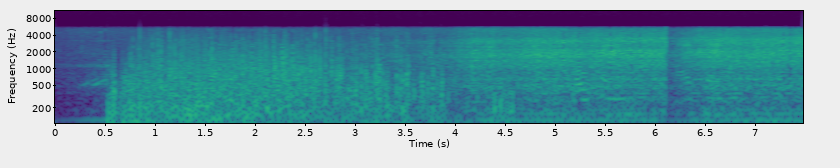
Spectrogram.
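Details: RV rooftop air conditioner (Recreational Vehicle Products) on a 2006 Fleetwood folding camper, after replacing the 115V fan motor's start capacitor, tested on low and high: steady rushing airflow with an even fan roar, no humming stall. Running normally.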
